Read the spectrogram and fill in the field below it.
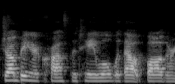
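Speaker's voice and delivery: ordinary delivery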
